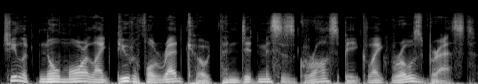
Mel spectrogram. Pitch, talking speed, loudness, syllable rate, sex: 110 Hz, 165 wpm, -18 LUFS, 4.4 syllables/s, male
